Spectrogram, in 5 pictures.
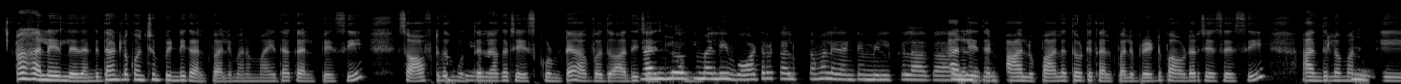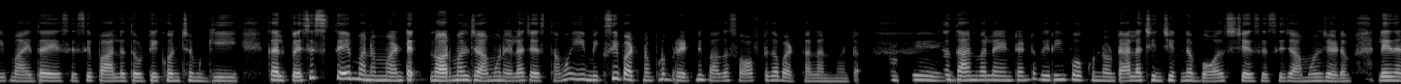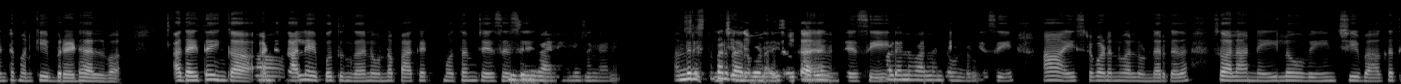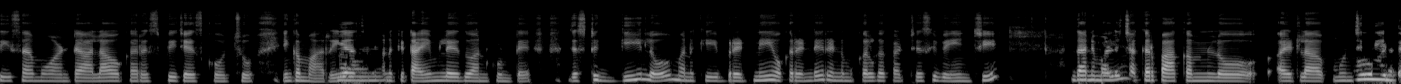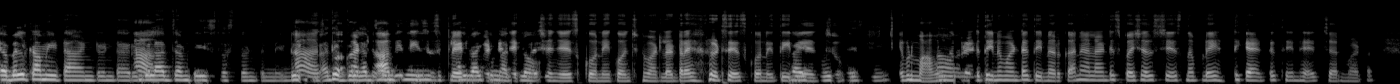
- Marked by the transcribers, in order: other background noise; in English: "సాఫ్ట్‌గా"; in English: "వాటర్"; in English: "మిల్క్"; in English: "బ్రెడ్ పౌడర్"; in English: "ఘీ"; in English: "నార్మల్"; in English: "సాఫ్ట్‌గా"; in English: "సో"; in English: "బాల్స్"; in English: "ప్యాకెట్"; in English: "సొ"; in English: "సో"; in English: "రెసిపీ"; in English: "ఘీలో"; in English: "కట్"; tongue click; in English: "సో"; in English: "ప్లేట్‌లో"; in English: "డెకరేషన్"; laughing while speaking: "డ్రై ఫ్రూట్సేసుకొని"; in English: "డ్రై"; in English: "డ్రై"; in English: "స్పెషల్స్"
- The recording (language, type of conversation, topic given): Telugu, podcast, మిగిలిపోయిన ఆహారాన్ని రుచిగా మార్చడానికి మీరు చేసే ప్రయోగాలు ఏమేమి?
- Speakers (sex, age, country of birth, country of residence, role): female, 18-19, India, India, host; female, 30-34, India, India, guest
